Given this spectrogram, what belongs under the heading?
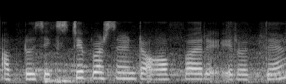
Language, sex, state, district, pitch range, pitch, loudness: Kannada, female, Karnataka, Bellary, 235-270 Hz, 245 Hz, -15 LUFS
